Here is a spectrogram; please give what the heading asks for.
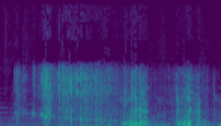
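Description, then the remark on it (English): A piranha-bite sound effect of a piranha biting under the water: a dense, crackly crunching runs throughout, with two heavier, juicier chomps standing out near the end. No voices are heard. “That's what happens when a piranha bites you. You're going to hear that.”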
